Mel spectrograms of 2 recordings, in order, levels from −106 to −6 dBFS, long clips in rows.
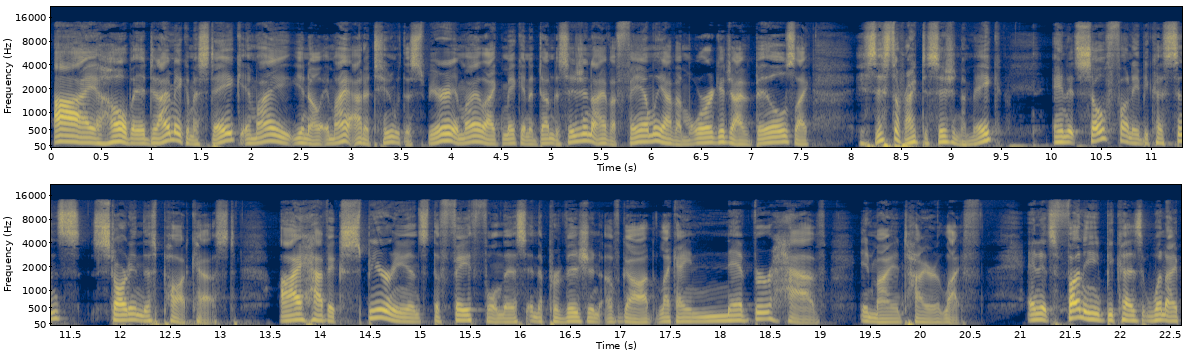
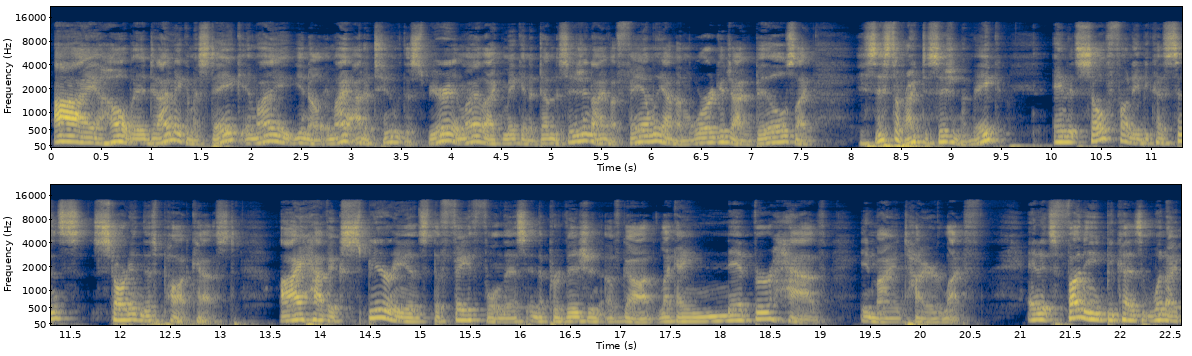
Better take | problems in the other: first | room echo; very slight; dies away in 0.4 s

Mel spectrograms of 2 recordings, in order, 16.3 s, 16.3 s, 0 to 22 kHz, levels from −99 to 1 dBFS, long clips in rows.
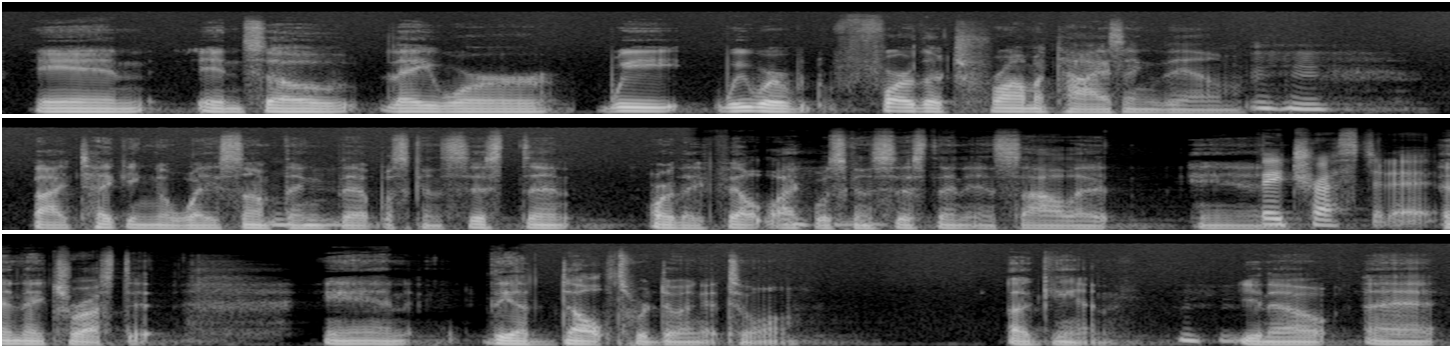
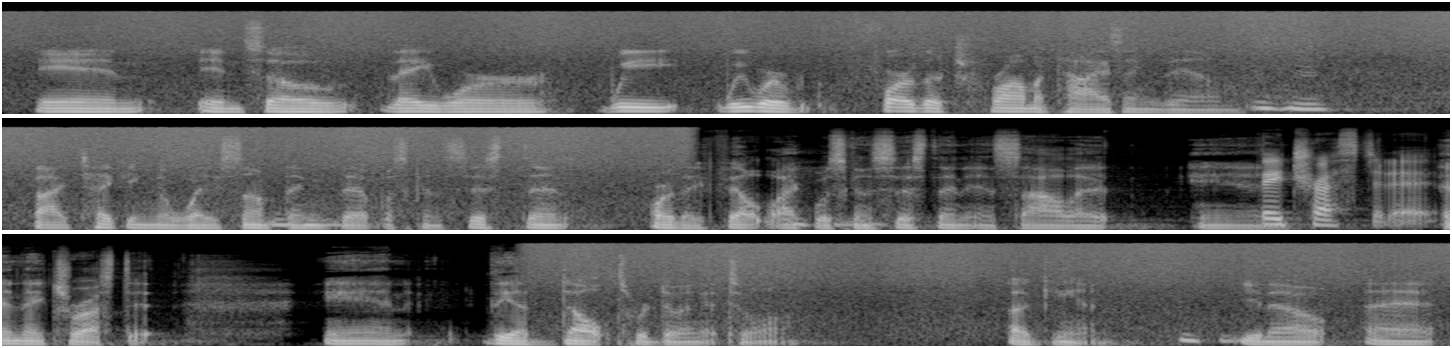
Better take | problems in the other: first | hiss; loud; until 8 s and from 13 s on; 3 dB below the speech; faint in the first

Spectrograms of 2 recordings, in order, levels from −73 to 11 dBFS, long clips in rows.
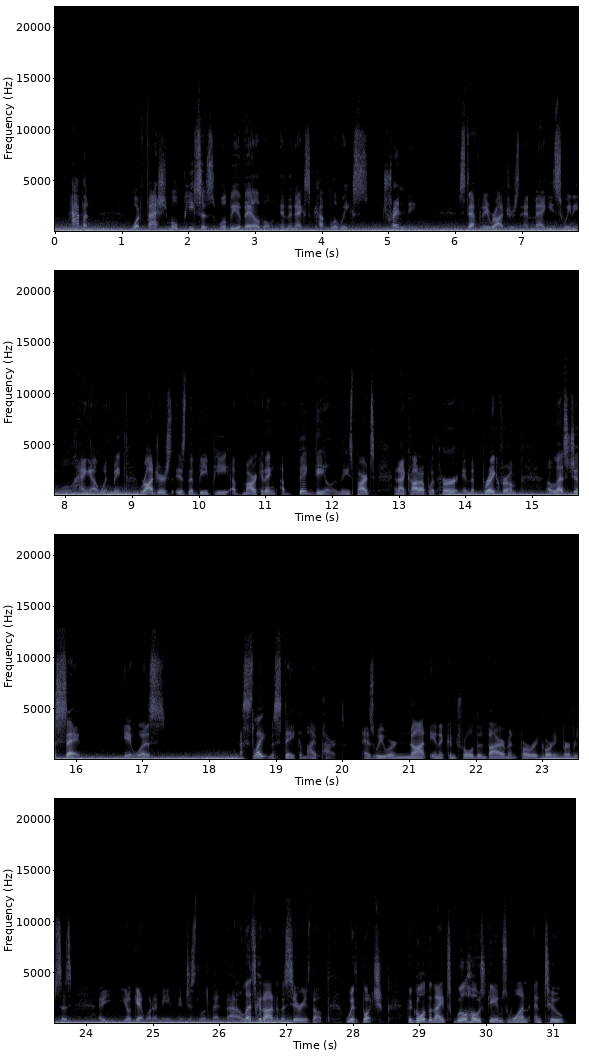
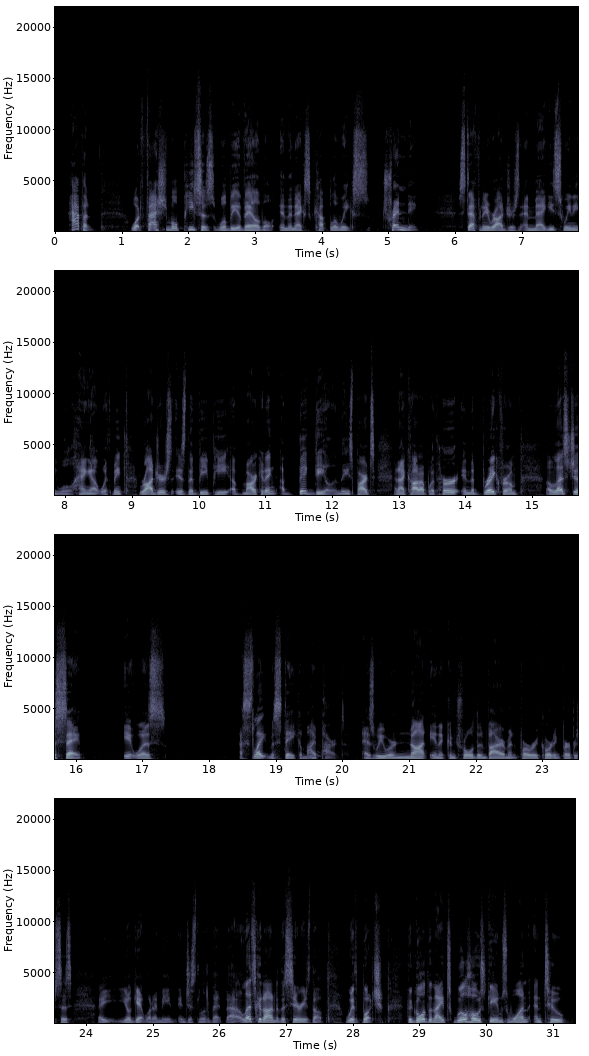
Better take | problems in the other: second | low rumble; noticeable; until 9 s, from 14 to 18 s and from 23 to 27 s; 10 dB below the speech

